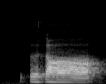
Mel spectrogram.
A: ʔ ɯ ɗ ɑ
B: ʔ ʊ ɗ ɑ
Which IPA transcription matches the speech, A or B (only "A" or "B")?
A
